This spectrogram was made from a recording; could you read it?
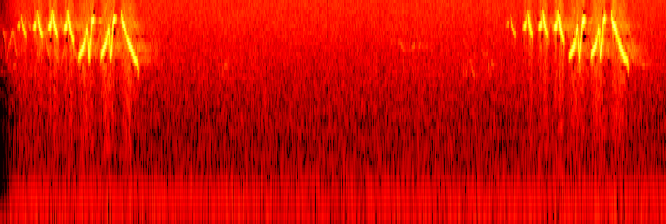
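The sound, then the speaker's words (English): A chestnut-sided warbler's mate attraction song, recorded with a microphone at the center of a large plastic dish, rings out twice, each a quick run of bright, whistled notes ending in an accented flourish, separated by a few seconds of quiet with a low steady hum beneath. “This song, the chestnut-sided warbler's mate attraction song, is transliterated in field guides this way.”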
